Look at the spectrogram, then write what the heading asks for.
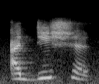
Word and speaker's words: addition: The stress is on the syllable before TION.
